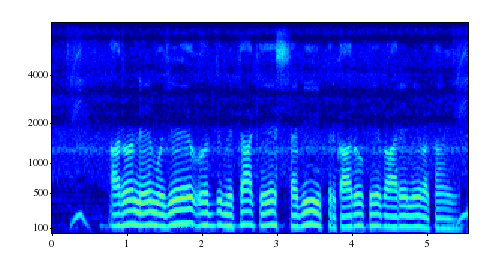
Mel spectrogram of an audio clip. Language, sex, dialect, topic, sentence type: Hindi, male, Kanauji Braj Bhasha, banking, statement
